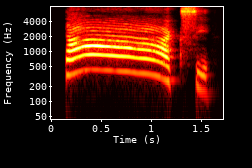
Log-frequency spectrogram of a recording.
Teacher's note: observem aí que a sílaba tônica é o tá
